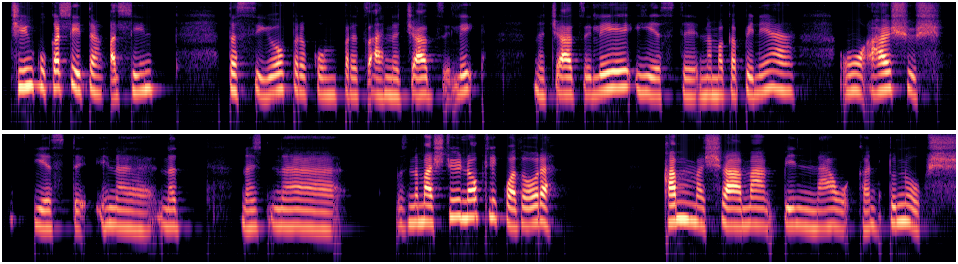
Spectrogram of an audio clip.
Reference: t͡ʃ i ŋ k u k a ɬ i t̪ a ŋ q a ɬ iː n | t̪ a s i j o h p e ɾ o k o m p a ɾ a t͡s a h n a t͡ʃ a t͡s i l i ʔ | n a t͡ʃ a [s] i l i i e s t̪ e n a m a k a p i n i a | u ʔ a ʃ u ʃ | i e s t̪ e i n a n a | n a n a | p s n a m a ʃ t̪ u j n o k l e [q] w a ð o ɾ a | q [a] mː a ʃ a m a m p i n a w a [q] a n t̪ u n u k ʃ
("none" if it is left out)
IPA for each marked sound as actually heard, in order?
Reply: t͡s, k, a, k

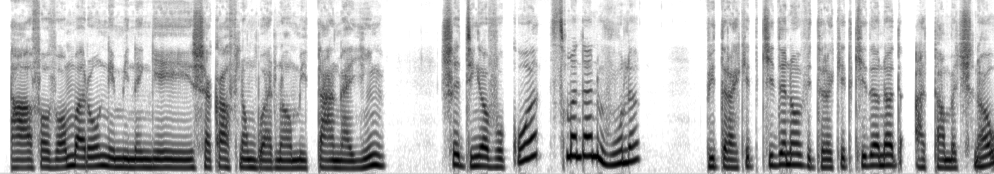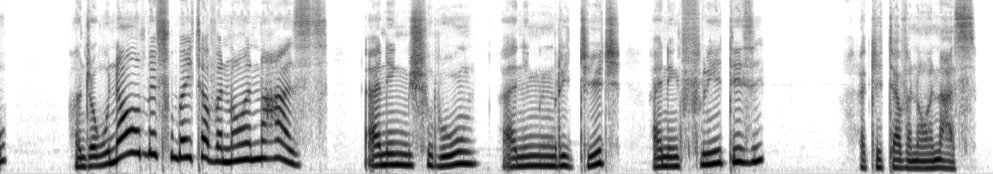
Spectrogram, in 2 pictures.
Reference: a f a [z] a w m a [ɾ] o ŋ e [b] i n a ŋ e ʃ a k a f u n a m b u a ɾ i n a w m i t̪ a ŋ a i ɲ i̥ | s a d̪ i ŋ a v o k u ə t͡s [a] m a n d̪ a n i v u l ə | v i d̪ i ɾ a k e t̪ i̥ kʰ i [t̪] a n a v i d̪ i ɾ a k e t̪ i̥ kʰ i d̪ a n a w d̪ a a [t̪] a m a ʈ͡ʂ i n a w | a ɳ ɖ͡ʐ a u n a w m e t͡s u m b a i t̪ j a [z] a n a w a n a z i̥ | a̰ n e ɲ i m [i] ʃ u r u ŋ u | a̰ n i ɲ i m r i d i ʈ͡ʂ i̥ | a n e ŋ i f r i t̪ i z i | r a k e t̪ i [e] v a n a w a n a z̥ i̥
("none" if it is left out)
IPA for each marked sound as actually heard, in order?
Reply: v, ɾ, m, i, d̪, t̪, v, i, a

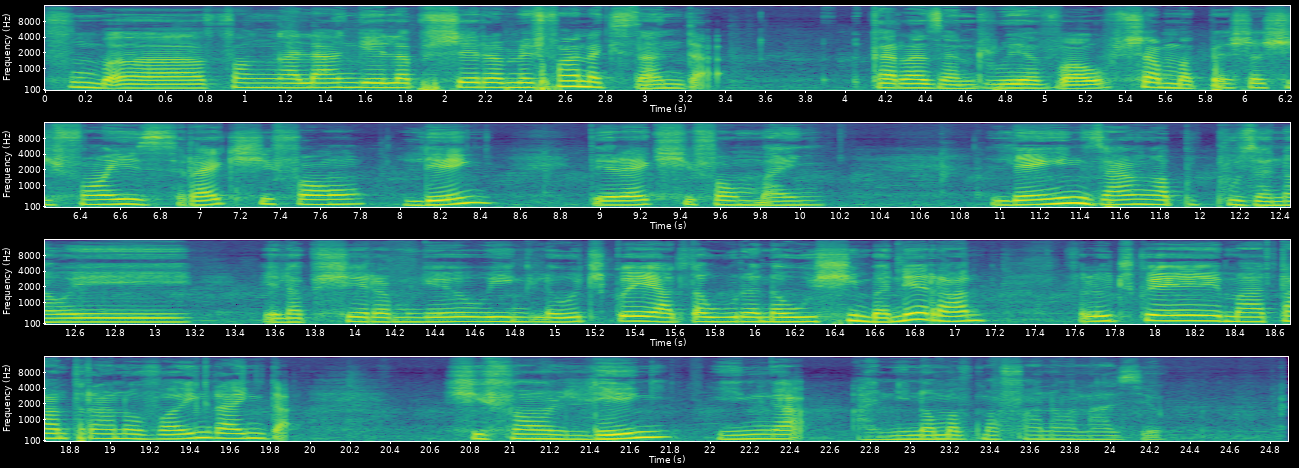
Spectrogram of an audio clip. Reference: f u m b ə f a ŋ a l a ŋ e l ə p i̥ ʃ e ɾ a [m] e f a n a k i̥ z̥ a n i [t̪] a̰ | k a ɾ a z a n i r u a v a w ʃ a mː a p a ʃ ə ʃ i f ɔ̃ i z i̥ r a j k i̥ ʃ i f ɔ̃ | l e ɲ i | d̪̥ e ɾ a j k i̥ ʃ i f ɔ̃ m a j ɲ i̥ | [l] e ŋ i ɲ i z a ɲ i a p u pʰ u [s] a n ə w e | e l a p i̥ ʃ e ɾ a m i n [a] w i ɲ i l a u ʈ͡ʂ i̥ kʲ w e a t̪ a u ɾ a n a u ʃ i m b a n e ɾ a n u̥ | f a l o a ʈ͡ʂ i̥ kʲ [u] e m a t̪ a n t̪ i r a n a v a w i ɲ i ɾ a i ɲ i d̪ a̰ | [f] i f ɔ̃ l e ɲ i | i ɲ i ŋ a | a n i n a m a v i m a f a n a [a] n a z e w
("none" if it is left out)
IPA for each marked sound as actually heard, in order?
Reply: m, d̪, l, z, e, w, ʃ, a

